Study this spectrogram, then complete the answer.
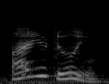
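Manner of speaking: put-on a lost kid looking around; small confused child calling out; Rad the kid. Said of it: "slowly lowers his bat and goes".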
